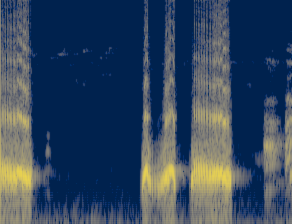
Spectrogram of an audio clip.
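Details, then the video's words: A spotted dove coos to stir newly caught birds. A long coo ends one phrase, then a full phrase of two short notes and a drawn-out croo follows, with faint whistled notes at the end. "Tiếng cu gáy kích bổi nhanh nổi"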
